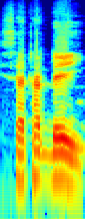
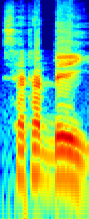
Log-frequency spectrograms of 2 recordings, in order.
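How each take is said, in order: First: The last syllable ends in an 'ei' glide. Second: The same.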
